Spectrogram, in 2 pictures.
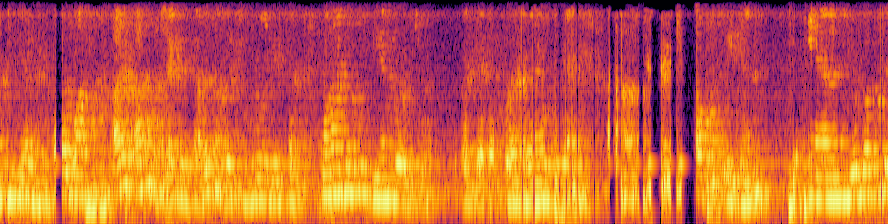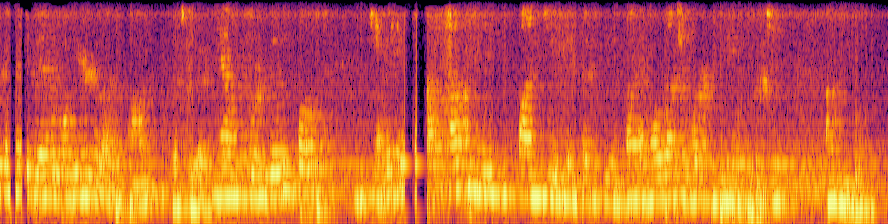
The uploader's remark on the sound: LIVE from LepreCon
